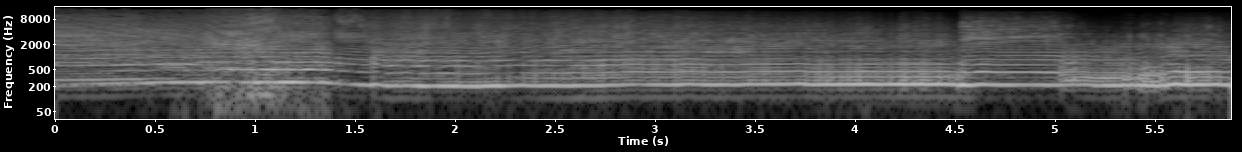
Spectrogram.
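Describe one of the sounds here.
A rally car engine roars at high revs as the car speeds past.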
